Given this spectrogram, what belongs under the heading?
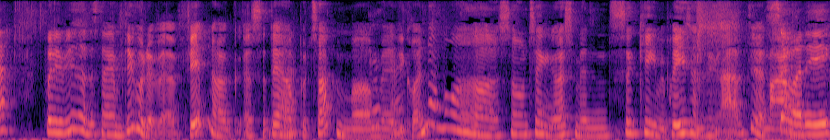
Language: Danish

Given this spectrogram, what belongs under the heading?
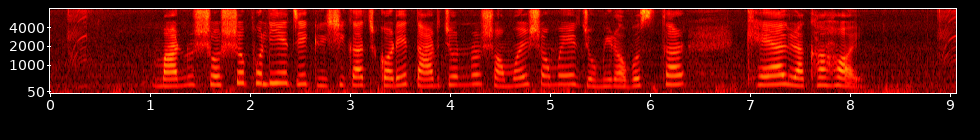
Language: Bangla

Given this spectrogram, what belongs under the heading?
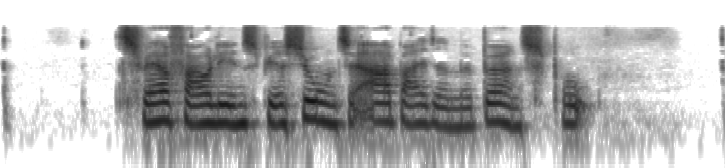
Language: Danish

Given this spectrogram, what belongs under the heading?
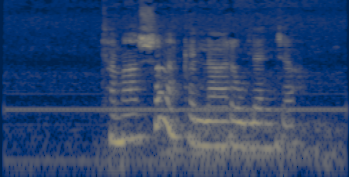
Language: Central Kurdish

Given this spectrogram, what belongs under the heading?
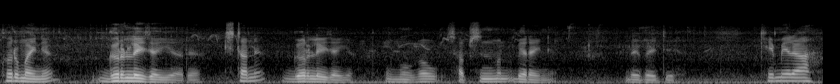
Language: Bodo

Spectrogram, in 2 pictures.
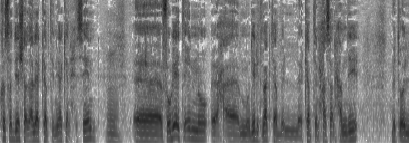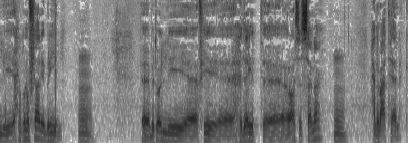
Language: Arabic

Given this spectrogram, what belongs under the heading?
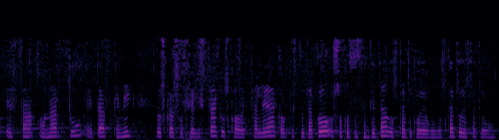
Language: Basque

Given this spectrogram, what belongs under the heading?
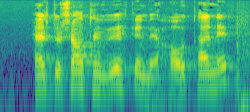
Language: Icelandic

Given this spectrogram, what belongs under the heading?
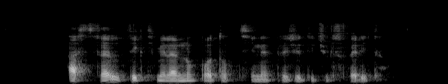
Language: Romanian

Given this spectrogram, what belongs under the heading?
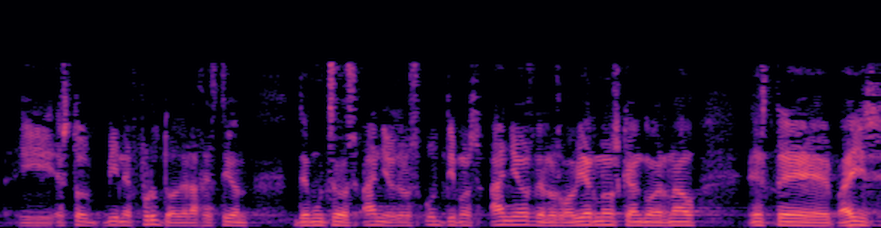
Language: Spanish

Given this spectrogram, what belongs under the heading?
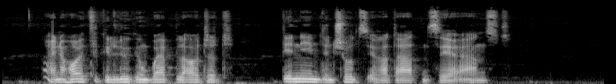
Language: German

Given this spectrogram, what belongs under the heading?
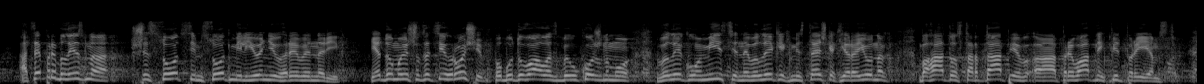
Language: Ukrainian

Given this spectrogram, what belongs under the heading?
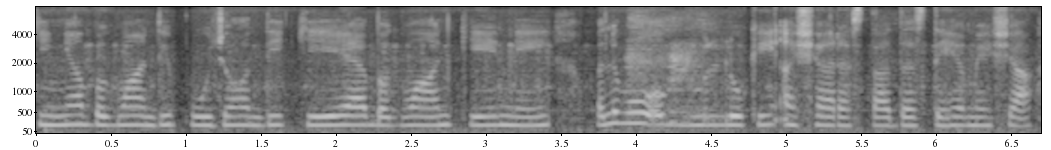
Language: Dogri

